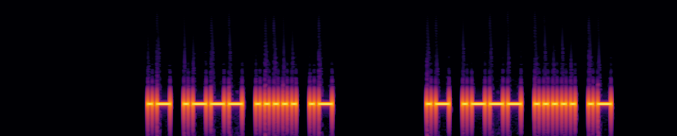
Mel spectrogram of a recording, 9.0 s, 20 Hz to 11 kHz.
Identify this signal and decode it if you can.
Morse code, heard as a keyed tone, about 20 wpm, 700 Hz. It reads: AJ5A AJ5A
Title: USA Call Signs - 4 Characters - Repeated 2x - 20wpm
